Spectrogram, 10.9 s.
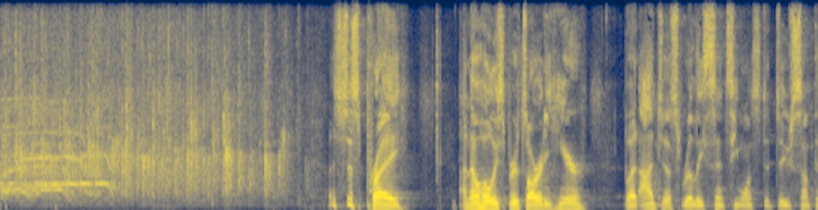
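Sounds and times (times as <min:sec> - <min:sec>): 
whistle or cheer: 0:00.0 - 0:01.6
audience applause: 0:00.0 - 0:04.2
speech: 0:04.4 - 0:05.4, 0:06.2 - 0:10.9.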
